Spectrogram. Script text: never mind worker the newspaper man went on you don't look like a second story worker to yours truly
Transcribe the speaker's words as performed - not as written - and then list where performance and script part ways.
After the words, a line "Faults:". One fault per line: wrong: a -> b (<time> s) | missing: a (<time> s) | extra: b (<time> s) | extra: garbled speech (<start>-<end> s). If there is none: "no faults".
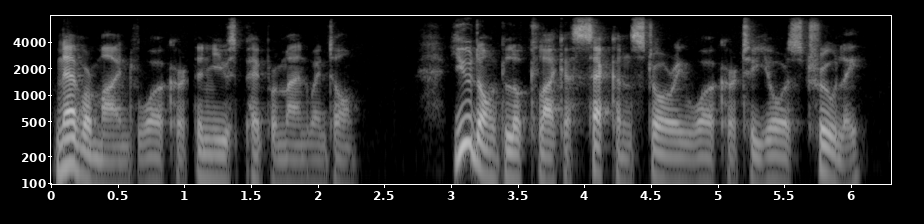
never mind worker the newspaper man went on you don't look like a second story worker to yours truly
Faults:
no faults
